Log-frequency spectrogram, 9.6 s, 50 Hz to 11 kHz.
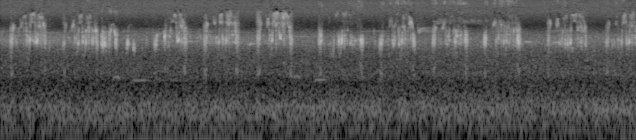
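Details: Black stork chicks at feeding time, evening at 19:13; rapid high-pitched squeaky chirps come in uneven clusters, often several voices together, with soft low rumble beneath.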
